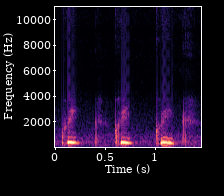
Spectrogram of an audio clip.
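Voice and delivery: high breathy creak sounds; whispered creaking. Acted. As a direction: whisper the bed's creak eerily. Creaking bed sound imitated.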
